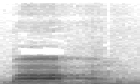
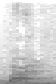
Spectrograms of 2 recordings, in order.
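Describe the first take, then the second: First: The word is drawn out over two syllables. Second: The word is said as one short syllable. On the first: This is the original, older form of the word. "원래는 마알이에요" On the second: This is the present-day form of the word. "빠지면서 말이 된 거예요"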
